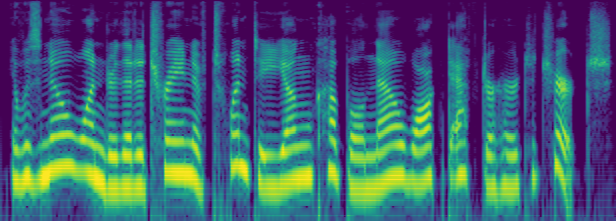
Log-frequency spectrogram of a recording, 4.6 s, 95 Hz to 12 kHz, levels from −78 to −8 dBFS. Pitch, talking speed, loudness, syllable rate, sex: 240 Hz, 220 wpm, -16 LUFS, 4.9 syllables/s, female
